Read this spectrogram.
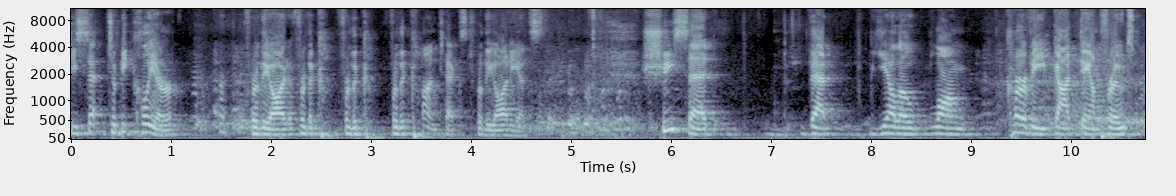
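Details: Adult male stand-up comedian who says he stutters and calls it a very mild speech impediment; repetitions of words and phrases are heard during his set; stuttering.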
